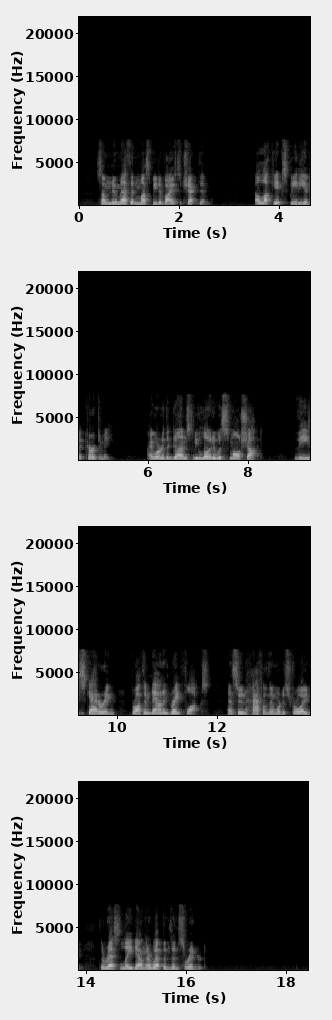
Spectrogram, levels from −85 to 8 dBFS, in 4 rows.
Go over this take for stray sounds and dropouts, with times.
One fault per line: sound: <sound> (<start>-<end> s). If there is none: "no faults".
no faults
